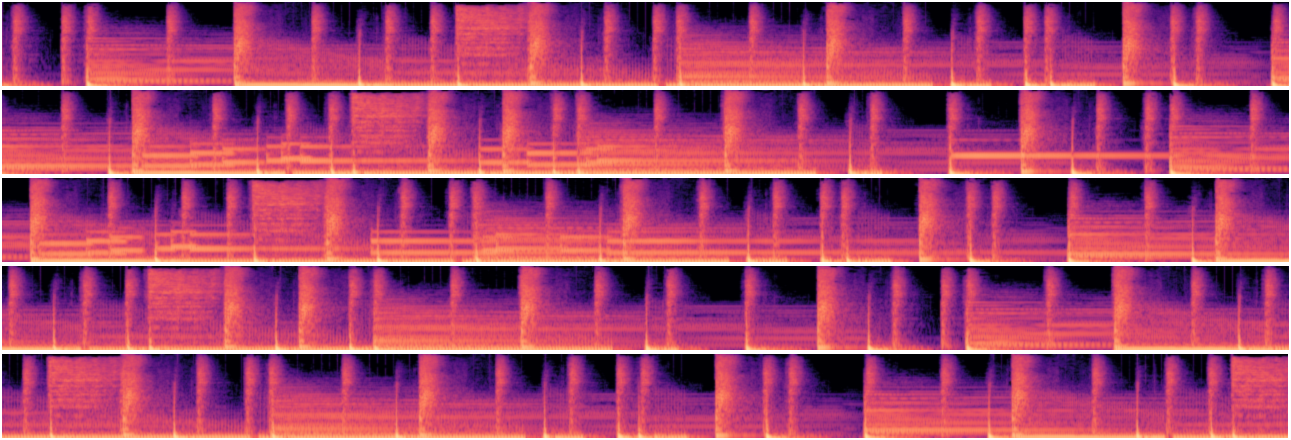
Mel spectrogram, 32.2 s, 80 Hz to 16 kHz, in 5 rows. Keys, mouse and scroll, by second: 0.3 click, 0.8 Escape, 1.2 ctrl+scroll down 2, 1.5 ctrl+middle click, 1.9 middle click, 2.4 ctrl+scroll down 2, 2.7 ctrl+middle click, 2.9 click, 3.1 ctrl+scroll down 1, 3.5 click, 3.9-4.3 ctrl+scroll up 1, 4.6 click, 5.5 ctrl+v, 6.6 click, 7.0 ctrl+scroll up 2, 7.8-13.0 typing, 14.5 click, 14.9 click, 15.7 click, 16.2-17.7 drag, 17.8 click, 18.4 click, 18.8 ctrl+scroll down 2, 19.5 click, 19.9 middle click, 20.9 ctrl+scroll up 2, 21.1 ctrl+middle click, 21.5 middle click, 21.9 ctrl+scroll down 2, 22.2 middle click, 22.7 ctrl+scroll down 2, 23.0 ctrl+middle click, 23.7 ctrl+scroll down 2, 26.9 click, 27.6 click, 28.1 ctrl+c, 30.3 click, 31.3-31.6 scroll up 2.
